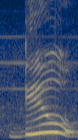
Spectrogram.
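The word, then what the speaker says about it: dew: क्या करेंगे, यू उच्चारण करेंगे। तो देखिए इसे हम पढ़ेंगे न्यू, क्या पढ़िएगा, न्यू। देखिए डी ई डब्ल्यू ड्यू, क्या होगा, ड्यू।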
